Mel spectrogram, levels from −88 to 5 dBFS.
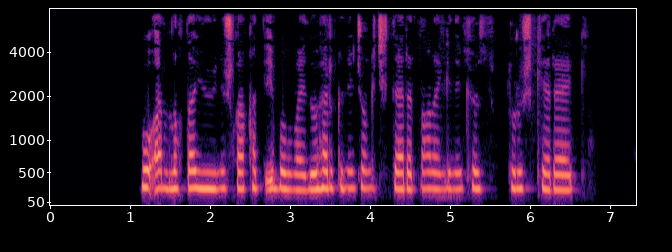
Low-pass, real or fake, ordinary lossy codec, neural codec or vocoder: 7.2 kHz; real; AAC, 48 kbps; none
